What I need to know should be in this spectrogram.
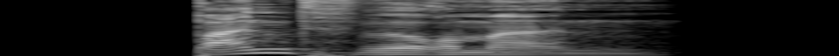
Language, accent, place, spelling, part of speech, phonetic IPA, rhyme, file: German, Germany, Berlin, Bandwürmern, noun, [ˈbantˌvʏʁmɐn], -antvʏʁmɐn, De-Bandwürmern.ogg
- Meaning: dative plural of Bandwurm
